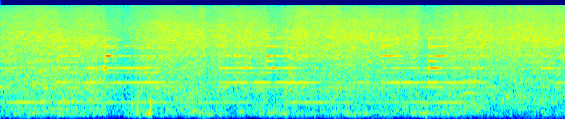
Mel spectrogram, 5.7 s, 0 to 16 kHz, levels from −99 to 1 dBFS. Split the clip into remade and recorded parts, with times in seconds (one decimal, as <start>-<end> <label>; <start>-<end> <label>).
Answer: 0.0-5.7 recorded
